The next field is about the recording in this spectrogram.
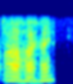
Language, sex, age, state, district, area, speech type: Assamese, male, 18-30, Assam, Tinsukia, urban, conversation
